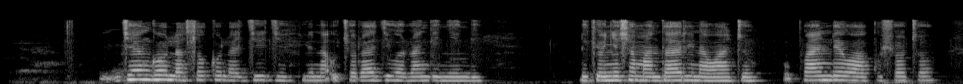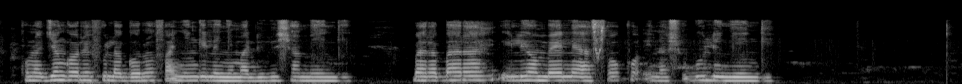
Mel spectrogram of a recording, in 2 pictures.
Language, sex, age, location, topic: Swahili, female, 18-24, Nairobi, finance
